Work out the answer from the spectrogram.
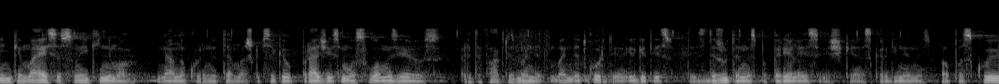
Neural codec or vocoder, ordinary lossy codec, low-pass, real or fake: none; Opus, 64 kbps; 5.4 kHz; real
